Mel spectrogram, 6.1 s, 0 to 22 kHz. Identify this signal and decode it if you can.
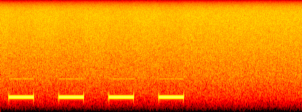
Telephone call progress tone (single-tone plan, as in Europe, Japan and elsewhere), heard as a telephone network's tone, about 420 Hz, 0.5 s on and 0.5 s off. Busy tone.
